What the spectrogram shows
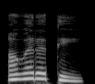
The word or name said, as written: ಆವೃತಿ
